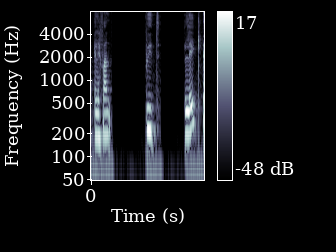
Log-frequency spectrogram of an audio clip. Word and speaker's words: Elephant Butte Lake: Elephant Bad Lake. No se dice se dice, perdón, Elephant Butte Lake, que es una zona adyacente a TIC.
